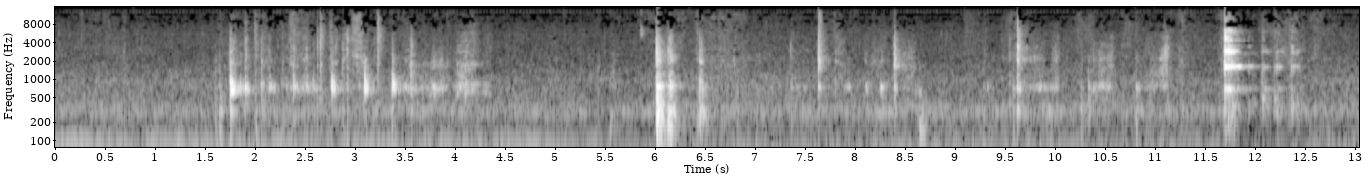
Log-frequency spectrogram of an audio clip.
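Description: Soap-making cups and a spatula clinking and knocking against each other and the work surface as they are handled and set down. A run of light taps comes about two to four seconds in, a sharper knock about halfway, and a loud double knock near the end.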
